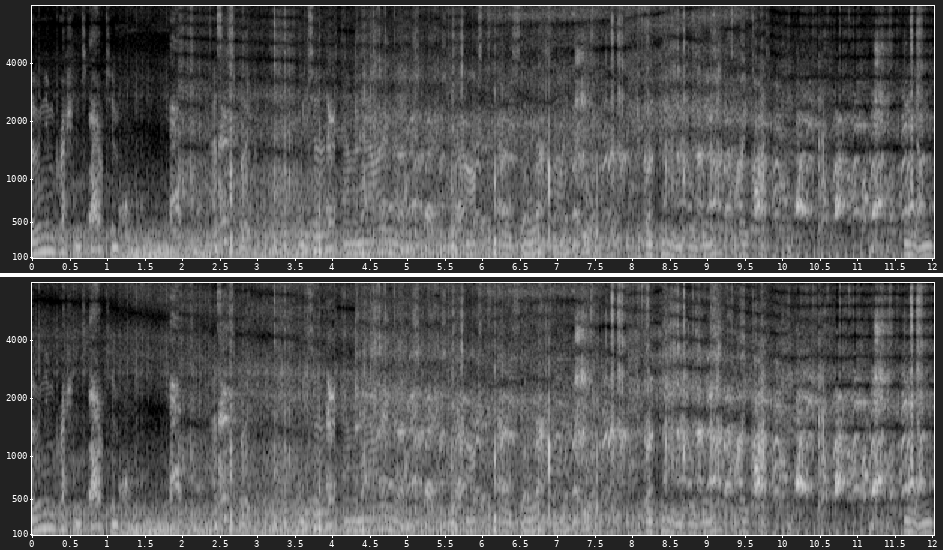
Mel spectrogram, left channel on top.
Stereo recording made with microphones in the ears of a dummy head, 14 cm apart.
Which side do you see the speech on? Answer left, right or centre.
centre.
